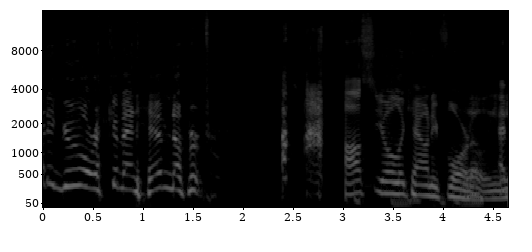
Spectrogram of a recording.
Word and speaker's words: Osceola: Osceola. Osceola. Okay, we got that. Bro, what was this? Why did Google recommend him number? Osceola County, Florida.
